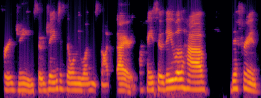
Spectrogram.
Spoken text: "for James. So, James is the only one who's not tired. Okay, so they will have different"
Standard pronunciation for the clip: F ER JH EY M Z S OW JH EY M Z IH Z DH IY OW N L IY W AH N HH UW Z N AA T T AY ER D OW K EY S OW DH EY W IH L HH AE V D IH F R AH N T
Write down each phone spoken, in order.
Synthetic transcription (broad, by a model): F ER JH EY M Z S OW JH EY M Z IH Z DH IY OW N L IY W AH N HH UW Z N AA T T AY ER D OW K EY S OW DH EY W IH L HH AE V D IH F R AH N T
